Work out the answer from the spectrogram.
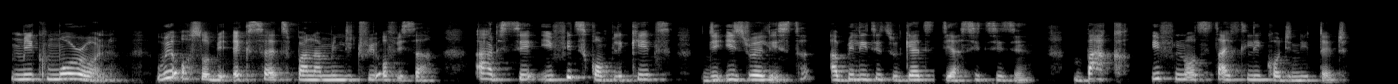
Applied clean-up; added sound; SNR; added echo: none; none; none; none.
